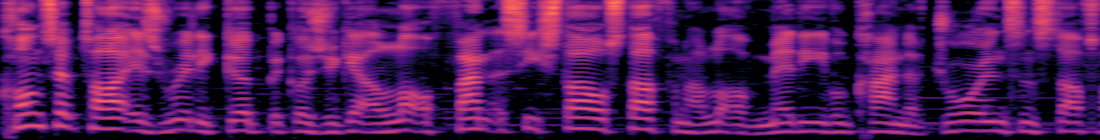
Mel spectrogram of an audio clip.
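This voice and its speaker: A man with an English accent and a slightly high-pitched voice talks casually through a gaming video. He explains things in a chatty way, speaking to his viewers as friends. Music plays behind his voice. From London, UK. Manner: chatty, explanatory, addresses listeners as guys. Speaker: gaming video creator and host. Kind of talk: casual gameplay commentary answering viewer questions.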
